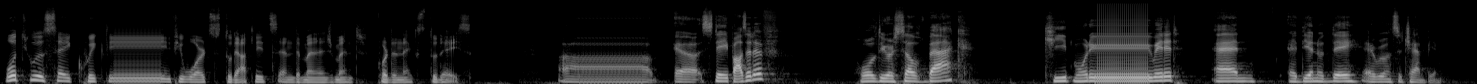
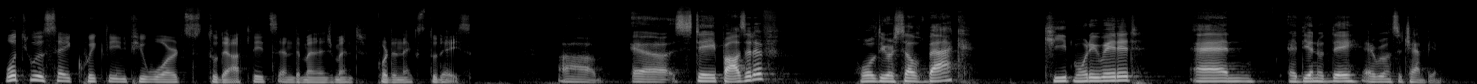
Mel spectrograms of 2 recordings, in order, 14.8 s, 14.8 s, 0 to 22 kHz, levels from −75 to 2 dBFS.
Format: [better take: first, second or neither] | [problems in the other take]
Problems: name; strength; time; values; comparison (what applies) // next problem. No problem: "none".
second | audio freezing; at 1 s, at 6 s for 0.5 s and at 11 s for 0.5 s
